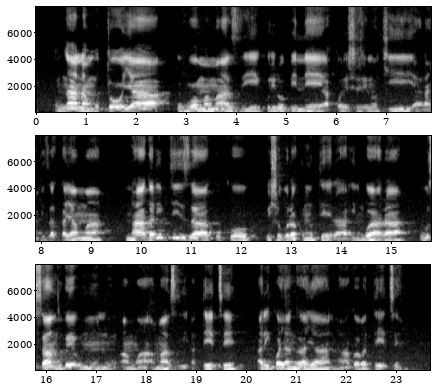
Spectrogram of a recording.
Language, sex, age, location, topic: Kinyarwanda, male, 25-35, Huye, health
